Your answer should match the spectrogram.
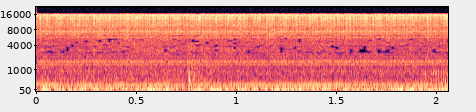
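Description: Steady low electrical hum, a single unchanging tone over faint background hiss.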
